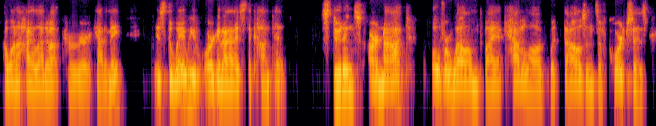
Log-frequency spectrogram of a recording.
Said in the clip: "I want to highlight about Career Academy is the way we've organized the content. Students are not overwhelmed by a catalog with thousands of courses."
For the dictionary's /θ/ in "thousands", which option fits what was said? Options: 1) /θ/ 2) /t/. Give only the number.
1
